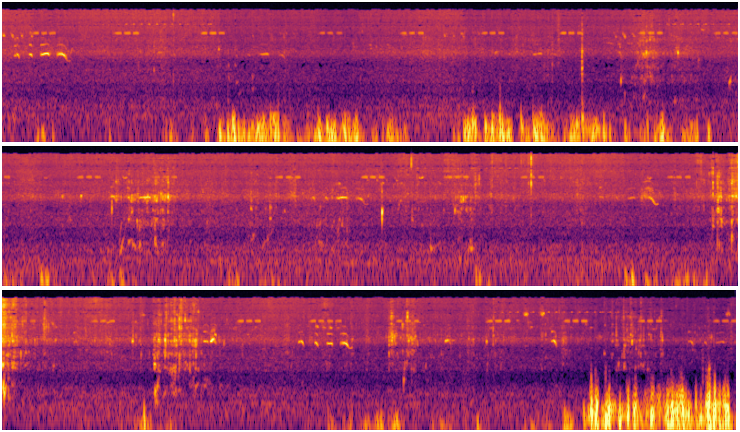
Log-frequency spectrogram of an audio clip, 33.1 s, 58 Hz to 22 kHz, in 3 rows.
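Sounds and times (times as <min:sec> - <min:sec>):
fish thrashing in water: 0:12.7 - 0:13.7, 0:21.6 - 0:22.7, 0:24.0 - 0:25.2
loud water splashes: 0:12.7 - 0:13.7, 0:21.6 - 0:22.9, 0:24.1 - 0:25.3.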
